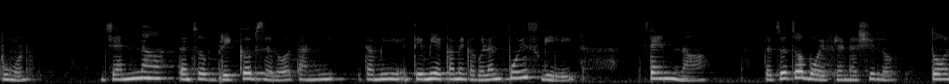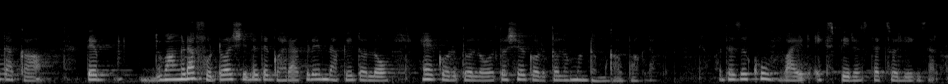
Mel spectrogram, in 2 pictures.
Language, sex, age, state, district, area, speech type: Goan Konkani, female, 18-30, Goa, Canacona, rural, spontaneous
